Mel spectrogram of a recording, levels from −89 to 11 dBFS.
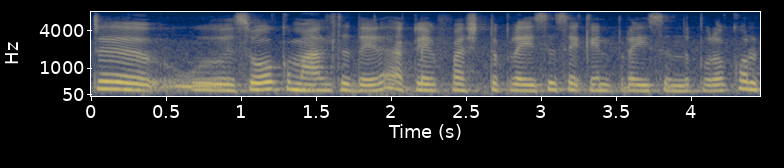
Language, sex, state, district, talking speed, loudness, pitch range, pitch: Tulu, female, Karnataka, Dakshina Kannada, 150 wpm, -16 LUFS, 210-240 Hz, 220 Hz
